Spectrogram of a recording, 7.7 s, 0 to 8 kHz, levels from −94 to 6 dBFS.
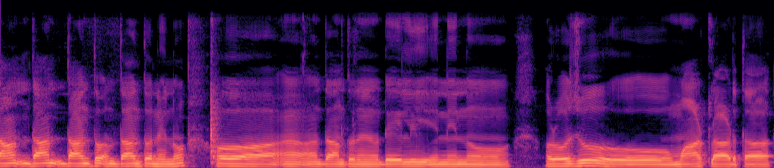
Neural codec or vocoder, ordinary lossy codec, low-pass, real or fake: none; none; 7.2 kHz; real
